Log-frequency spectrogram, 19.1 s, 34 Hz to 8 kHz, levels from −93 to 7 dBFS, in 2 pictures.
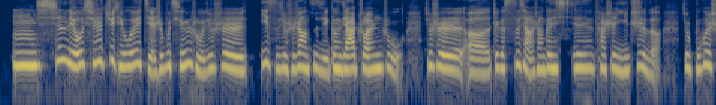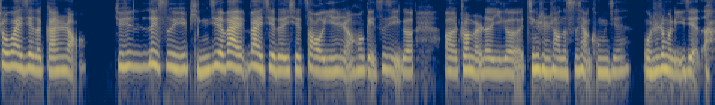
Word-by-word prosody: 嗯， 270 0 +6
心 330 +7 0
流 260 -3 +6
其 290 +1 -2
实 330 +1 +2
具 345 +4 +1
体 260 -3 +2
我 255 +1 +2
也 300 - +2
解 220 -8 -1
释 220 +4 -2
不 265 +3 0
清 265 +3 +1
楚。 215 -9 -1
就 225 +4 -2
是 230 -4 +3 0.2
意 300 +1 -1
思 240 -5 -5
就 230 - -1
是 225 0 -3
让 245 -1 +3
自 240 +1 -4
己 195 -3 -1
更 230 +4 +3
加 220 0 +6
专 225 0 +2
注， 230 -5 -5 0.3
就 265 - -1
是 225 -7 +4
呃， 185 -2 -1
这 240 +5 -4
个 235 - 0
思 280 +5 -4
想 245 -9 0
上 220 0 -1
跟 230 0 +3
心 235 +1 -2
它 235 0 -4
是 230 +1 -2
一 205 -1 -1
致 245 +2 -3
的， 180 -5 -7 0.3
就 240 -2 -3
不 220 +1 -4
会 280 +3 +1
受 260 +1 0
外 260 -2 +3
界 235 +1 0
的 210 -1 0
干 205 0 -1
扰。 245 +5 -5 0.4
就 255 - -2
是 260 +1 -1
类 255 +3 -2
似 250 0 -2
于 225 0 -1
凭 210 -3 -3
借 255 +2 +2
外 255 -3 +6
外 265 -3 +3
界 225 +1 0
的 210 -1 0
一 - - -1
些 215 +1 -3
噪 205 -1 -2
音， 195 +1 -3
然 190 - -5
后 210 +2 -3
给 200 -2 -4
自 230 +5 -6
己 210 - -6
一 - - -5
个， 190 -1 -3 0.4
呃 200 -2 -3
专 215 +2 +1
门 205 -4 -1
儿 - - -4
的 195 0 -2
一 185 0 -4
个 185 -1 -4
精 225 0 +1
神 215 -3 -1
上 200 -1 -2
的 190 - -4
思 200 +4 -7
想 220 - -2
空 195 -1 -4
间。 200 +3 -8 0.2
我 195 -2 -1
是 200 - +1
这 230 - +3
么 215 - +2
理 180 -2 -5
解 200 +1 -1
的。 - - -22
225 Hz, 300 characters per minute, -21 LUFS, 205-255 Hz, 0.4 s, 嗯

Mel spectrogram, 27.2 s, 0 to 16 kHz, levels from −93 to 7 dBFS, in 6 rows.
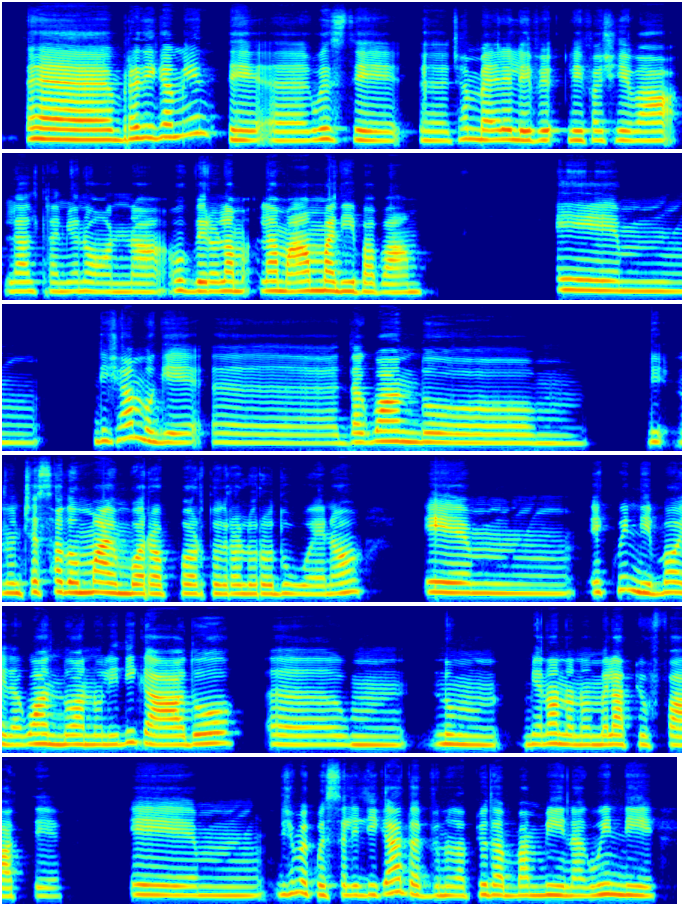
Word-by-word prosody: ehm, 245 -2 +6
praticamente, 290 - 0
ehm, 220 0 -4
queste, 235 -4 -1
uhm, 225 -2 -6
ciambelle 245 +1 +1
le 230 -1 +4
fe 235 +1 0
le 230 0 +1
faceva 225 -1 -2
l'altra 225 0 -5
mia 220 +1 -6
nonna, 210 -2 -4
ovvero 230 -2 +1
la 235 +1 +3
ma 225 +1 -4
la 240 +1 +3
mamma 240 +1 +5
di 225 0 +2
papà. 205 -1 -2 0.9
Ehm, 230 -4 -2 0.3
diciamo 265 +3 -1
che, 220 0 -4
uhm, 210 -2 -11
da 230 +2 -2
quando, 220 -4 +1
mhmm, 200 -1 -11 0.4
di 240 0 -9
non 235 0 -1
c'è 245 +3 0
stato 260 0 +2
mai 245 0 +7
un 230 - +3
buon 225 0 +4
rapporto 220 +1 -1
tra 215 0 -2
loro 215 0 0
due, 210 -1 -5
no, 240 +6 -2 0.4
Ehm, 230 -3 +1
e 255 0 -5
quindi 280 -6 0
poi 250 +3 -1
da 215 -1 -4
quando 230 -1 +2
hanno 225 -1 0
litigato, 235 +1 +2 0.2
uhm, 215 -1 -5
mhmm, 210 0 -4 0.2
non 220 -3 -2
mia 225 +2 -6
nonna 245 -1 +2
non 215 0 -2
me 215 - -1
l'ha 225 0 +2
più 220 0 -8
fatte, 205 0 -4 0.4
e, 235 -2 0
mhmm, 220 +1 -5
diciamo 260 +4 -2
che - - 0
questa 235 -1 -3
litigata 245 +5 0
è 230 - -3
venuta 220 +1 -4
più 245 +5 -3
da 235 -1 0
bambina 225 0 0
quindi, 230 -2 +1
225 Hz, 150 wpm, -20 LUFS, 215-240 Hz, 0.9 s, mai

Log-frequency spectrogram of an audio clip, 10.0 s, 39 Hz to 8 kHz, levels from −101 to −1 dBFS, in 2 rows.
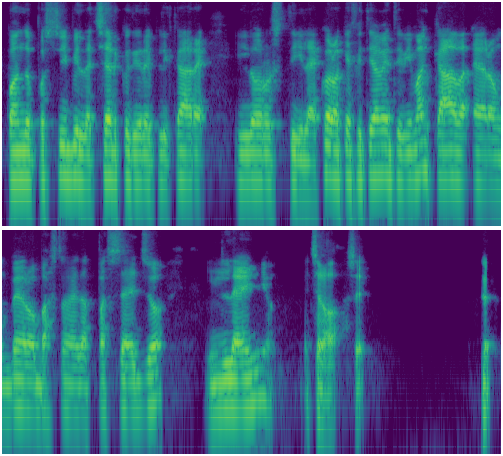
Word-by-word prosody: quando 115 -1 +3
possibile 115 -1 -1
cerco 120 -1 +2
di 110 0 -1
replicare 110 0 -1 0.3
il 110 0 -3
loro 110 -1 +1
stile 110 -4 -2
e - - -4
quello 120 - +5
che 120 - -6
effettivamente 125 0 0
mi 110 +1 -3
mancava 120 -3 +3
era 105 -1 +1
un 100 -1 -6
vero 110 0 +2
bastone 105 0 -3
da 100 - -1
passeggio 110 +3 -1 0.4
in 110 +2 -1
legno 115 +6 +2 0.3
e - - -20
ce - - -1
l'ho - - 0
sì. 455 0 -5 1.2
E - - 0
110 Hz, 160 wpm, -28 LUFS, 110-120 Hz, 1.2 s, quello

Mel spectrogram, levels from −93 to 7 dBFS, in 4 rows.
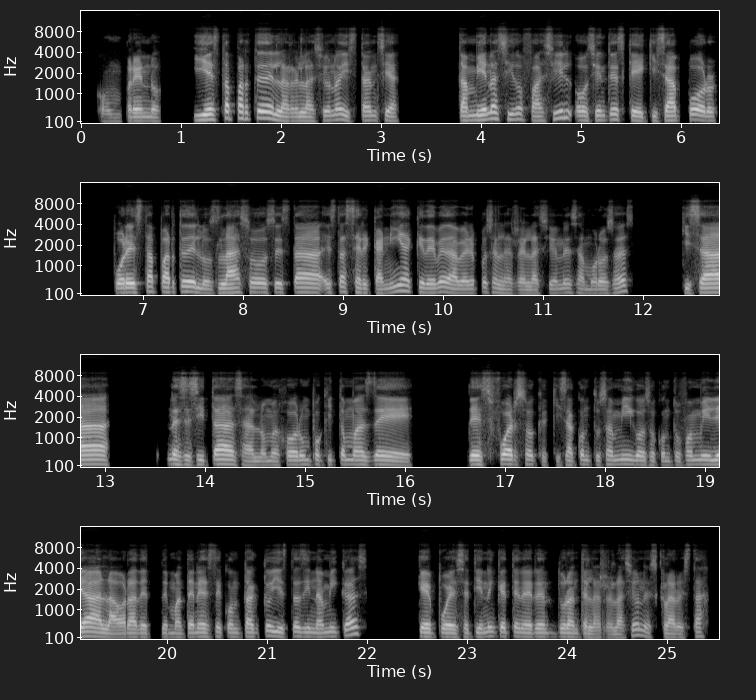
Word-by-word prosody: Comprendo. 120 +2 -1 0.3
Y 155 +2 +4
esta 170 +6 +4
parte 210 0 +2
de 210 -3 +7
la 145 -4 +3
relación 130 +3 -2
a 170 - +3
distancia, 145 -3 -2 0.6
¿también 155 +5 +4
ha 200 - +5
sido 180 -1 -3
fácil 175 +10 -3
o 145 0 0
sientes 150 +3 -2
que 140 -3 +2
quizá 145 +1 +2
por 150 -5 +3 0.3
por 145 +1 +4
esta 145 +3 +4
parte 155 +1 0
de 165 -1 +7
los 130 -5 -4
lazos, 145 +1 +1
esta 145 0 +2
esta 160 - -4
cercanía 145 +5 -1
que 155 -3 -3
debe 140 +3 +1
de 150 - +3
haber, 125 0 -1
pues, 155 -1 -9
en 135 -3 -5
las 120 -2 -9
relaciones 125 +4 -7
amorosas? 125 +8 -5 0.5
Quizá 145 +2 +6 0.6
necesitas 145 0 +2
a 125 -1 -2
lo 120 0 -6
mejor 130 +3 -1
un 145 - -6
poquito 140 0 -5
más 140 -2 -1
de 130 -5 +2 0.6
de 145 - +6
esfuerzo 150 +1 +1
que 130 - -14
quizá 130 +1 -6
con 140 +3 -6
tus 135 +1 -10
amigos 145 -2 -2
o 130 - -7
con 125 0 -9
tu 125 - -10
familia 145 0 +3
a - - +4
la 115 -3 +1
hora 125 +1 0
de 125 -1 -3
de 125 - -6
mantener 125 +2 -2
este 140 +3 -7
contacto 135 +4 -3
y 150 - 0
estas 145 +2 -3
dinámicas 140 +11 -2 0.5
que, 135 -1 +4
pues 125 -1 +1
se 125 - -7
tienen 135 +4 -4
que - - 0
tener 130 -1 -1
en 130 -1 -3
durante 130 -2 -1
las 110 0 -5
relaciones, 110 +12 -7
claro 115 -2 -3
está. 140 +5 -9
140 Hz, 185 wpm, -23 LUFS, 130-150 Hz, 0.6 s, de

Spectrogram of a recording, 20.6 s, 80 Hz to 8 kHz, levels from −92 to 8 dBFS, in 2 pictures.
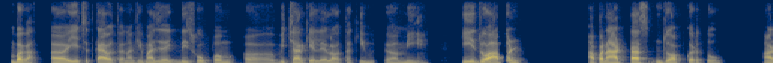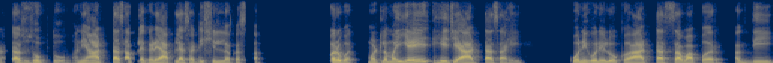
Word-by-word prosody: बघा, 145 0 +4 0.3
अ, - - 0
याच्यात 115 +1 0
काय 145 -1 +4
होतं 105 -5 -5
ना, 105 - -8
की 120 - -10
माझं 115 +1 -2
अगदी 120 +2 -7
सोपं 120 0 -5 0.2
अ, 110 - -9 0.4
विचार 110 +3 -1
केलेला 105 -1 -3
होता 95 +1 -10
की 100 +1 -13 0.3
अ, 95 -3 -7
मी 100 +1 -8 0.6
की 145 +3 0
जो 170 +4 +1
आपण 155 0 +6 1.0
आपण 140 -1 +3
8 125 -1 +6
तास 130 0 +7 0.2
जॉब 105 0 +1
करतो, 105 0 -6 0.6
8 110 0 0
तास 115 -1 +3
झोपतो, 115 -6 -5
आणि 115 +1 -4
8 115 +1 +1
तास 140 0 +5
आपल्याकडे 120 +1 0
आपल्यासाठी 120 -2 +1
शिल्लक 105 -3 -5
असतात. - - -10 0.9
बरोबर? - - +4 0.2
म्हटलं 120 +5 -2
मग 175 - 0
हे 165 -2 +3 0.3
हे 135 +3 -1
जे 165 +4 -2
8 120 0 +5
तास 130 -1 +2
आहे, 95 +2 -5 0.7
कोणी-कोणी 150 +2 0
लोकं 125 -3 -2
8 120 -1 +4
तासचा 130 +1 +4
वापर 120 0 +1 0.3
अगदी 120 +2 -5
120 Hz, 145 wpm, -23 LUFS, 110-130 Hz, 1.0 s, तास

